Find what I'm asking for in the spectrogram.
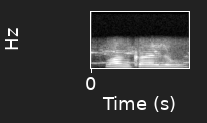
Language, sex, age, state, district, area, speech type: Telugu, female, 18-30, Telangana, Mancherial, rural, conversation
